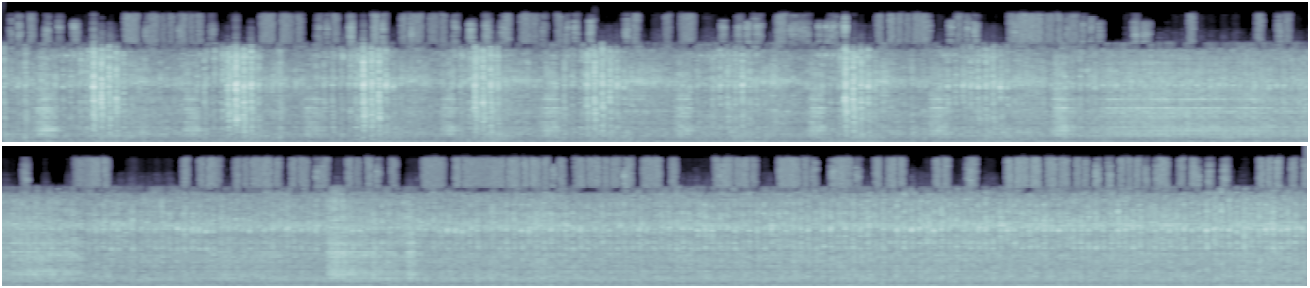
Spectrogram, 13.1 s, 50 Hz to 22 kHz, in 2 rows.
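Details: Troy-Bilt Storm 2410 two-stage snowblower, old carburetor, just after the pilot jet was blown out and refitted: slight rise and fall in engine speed, easing off, a little better but still surging; governor linkage tension spring also suspected.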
